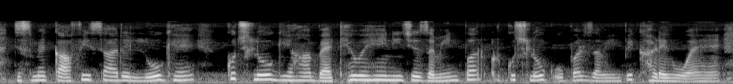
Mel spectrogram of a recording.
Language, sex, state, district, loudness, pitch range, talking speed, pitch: Hindi, female, Jharkhand, Sahebganj, -14 LUFS, 165-205 Hz, 195 wpm, 190 Hz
